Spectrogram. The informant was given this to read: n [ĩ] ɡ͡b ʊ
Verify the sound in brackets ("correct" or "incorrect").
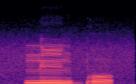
correct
